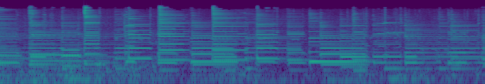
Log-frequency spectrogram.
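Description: Two acoustic guitars playing an instrumental blues break, a quick run of plucked single notes over chords.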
